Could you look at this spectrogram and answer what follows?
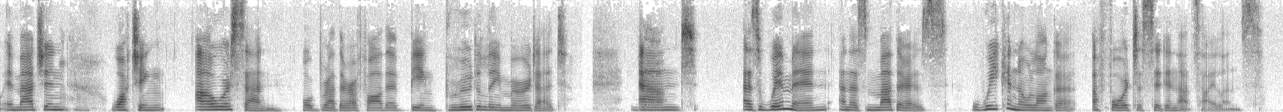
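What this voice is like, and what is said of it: Emotional, horrified, shaken voice. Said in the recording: “I'm horrified and I just feel it on such a visceral level right now that you can probably hear it in my voice”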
